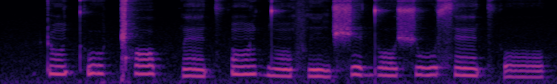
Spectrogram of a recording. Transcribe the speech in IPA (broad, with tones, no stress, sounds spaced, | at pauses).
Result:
ʈ õ˦ tʼ u˦ ǁʰ ɔ˦ pː ɛ̃˨ t͡sʼ õ˦ l d̪ õ˨ f ĩ˨ ɡ ʃ ɪ˦ d̪ o˦˨ ʃ u˦ s ɛ̃˦ t͡sʼ o˨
